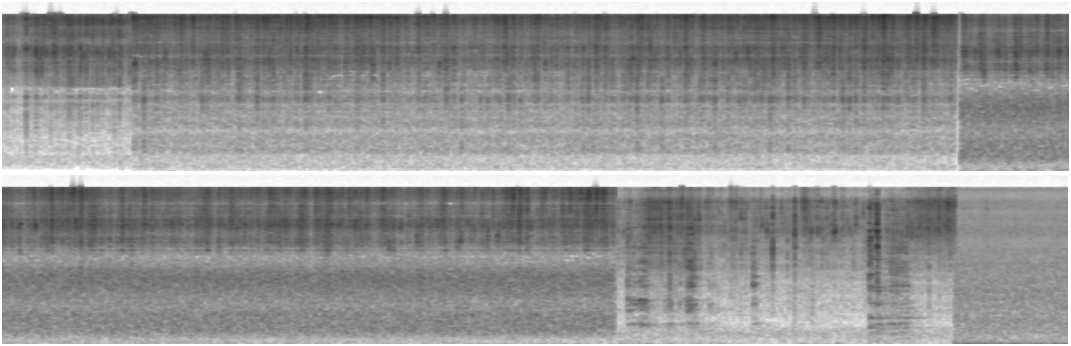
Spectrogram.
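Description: Food frying in a hot pan, a steady sizzle that jumps louder about halfway through. Near the end the sizzle thins out and a few knocks come through.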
